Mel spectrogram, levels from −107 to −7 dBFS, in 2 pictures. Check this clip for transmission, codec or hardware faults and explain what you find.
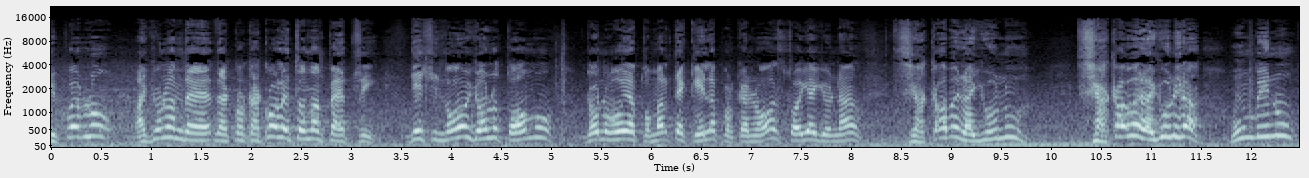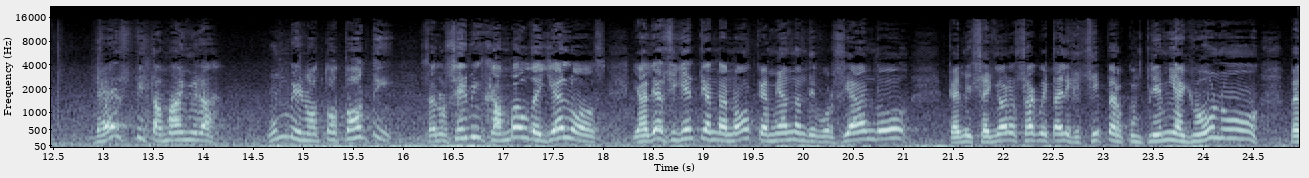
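No faults turn up in this clip.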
